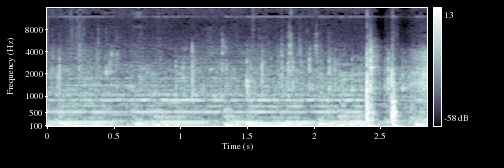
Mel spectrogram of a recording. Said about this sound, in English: Poured myself another drink. It's time for another drink.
